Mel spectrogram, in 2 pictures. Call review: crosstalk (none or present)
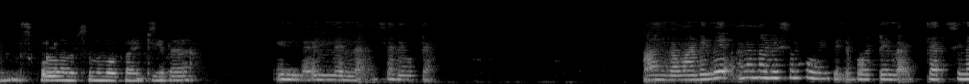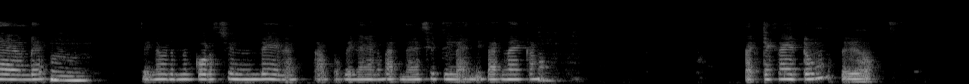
none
